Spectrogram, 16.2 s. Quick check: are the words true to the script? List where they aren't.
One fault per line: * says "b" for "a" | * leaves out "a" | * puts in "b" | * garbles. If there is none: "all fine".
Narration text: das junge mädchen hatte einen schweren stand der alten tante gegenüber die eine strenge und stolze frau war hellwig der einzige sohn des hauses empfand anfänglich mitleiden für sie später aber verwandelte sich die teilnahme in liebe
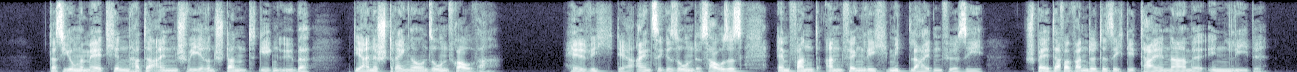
* leaves out "der alten tante"
* says "sohn" for "stolze"
* leaves out "aber"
